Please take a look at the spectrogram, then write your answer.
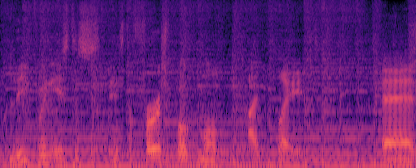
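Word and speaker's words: Pokémon: So today's topic is Pokemon, or how some people like to call it Pokemon, but it's pronounced Pokemon.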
